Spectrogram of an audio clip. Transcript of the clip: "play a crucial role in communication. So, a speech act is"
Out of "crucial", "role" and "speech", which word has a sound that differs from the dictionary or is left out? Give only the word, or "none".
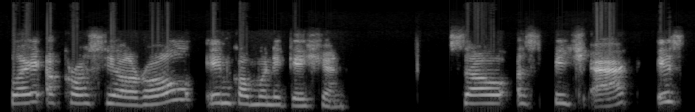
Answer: crucial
